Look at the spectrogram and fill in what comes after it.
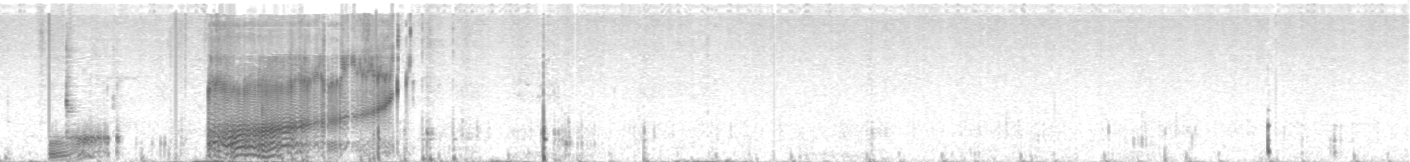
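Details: Abdominal digestion sounds recorded after drinking a beverage: loud gurgling rumble with a rising squeal, then scattered soft gurgles and pops; ordinary bowel sounds, stomach growling.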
